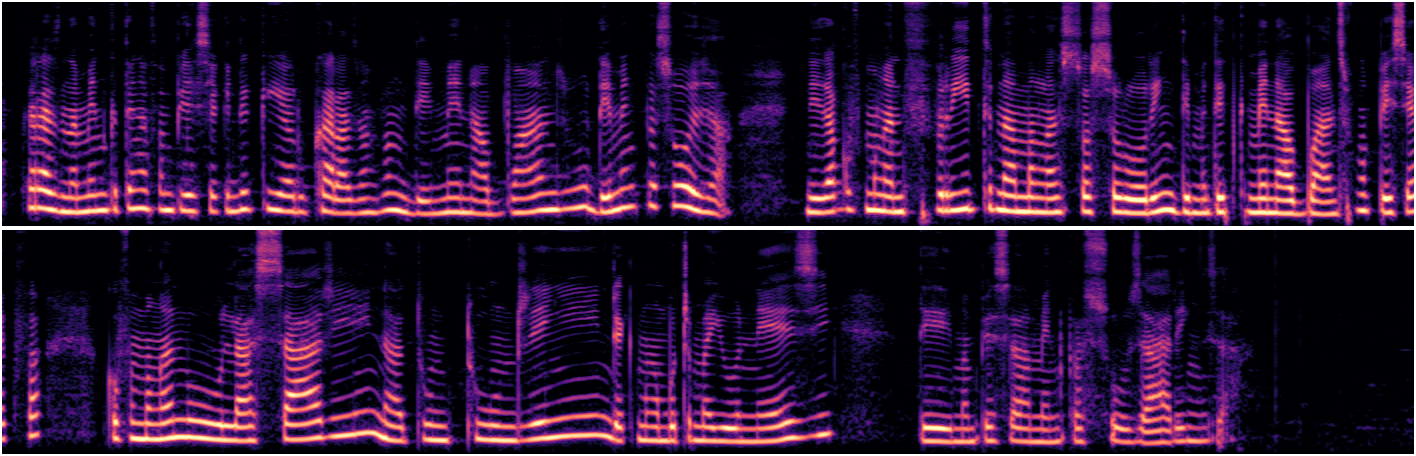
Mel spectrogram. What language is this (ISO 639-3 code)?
bmm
